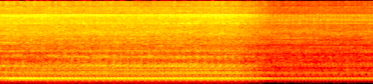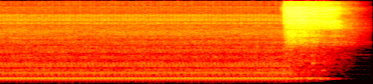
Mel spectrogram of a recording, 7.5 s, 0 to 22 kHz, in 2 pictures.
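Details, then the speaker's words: Repaired free air compressor, holding about 90 psi after leak checks: steady pumping hum around 210 beats per minute, settling lower under load before shutting off; pumping normally, weld holds, no leaks. "All right, we're almost right at 90, just a hair below it."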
